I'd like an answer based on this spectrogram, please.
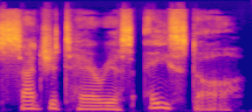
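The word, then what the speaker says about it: Sagittarius A*: The galactic center, while spectacular, is a violent place dominated by a super massive black hole called Sagittarius A, pronounced Sagittarius Aar, which contains the mass of about 415 million suns compressed into a region smaller than Mercury's orbit.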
